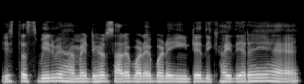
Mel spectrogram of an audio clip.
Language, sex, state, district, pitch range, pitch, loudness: Hindi, male, Jharkhand, Garhwa, 135-145 Hz, 140 Hz, -13 LUFS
